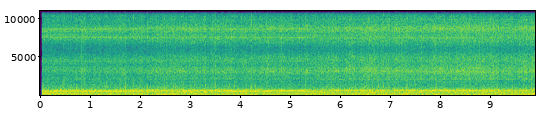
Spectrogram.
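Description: Car engine pulling at full throttle in fourth gear, its pitch rising steadily as the revs climb from about 4,500 to 6,700 rpm under hard acceleration.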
